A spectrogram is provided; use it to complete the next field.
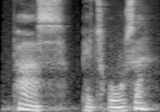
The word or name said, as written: pars petrosa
